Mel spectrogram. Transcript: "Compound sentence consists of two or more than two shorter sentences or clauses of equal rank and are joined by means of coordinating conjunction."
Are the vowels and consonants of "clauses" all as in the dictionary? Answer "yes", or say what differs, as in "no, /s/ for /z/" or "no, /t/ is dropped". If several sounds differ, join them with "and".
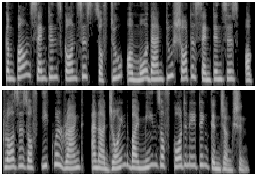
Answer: yes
